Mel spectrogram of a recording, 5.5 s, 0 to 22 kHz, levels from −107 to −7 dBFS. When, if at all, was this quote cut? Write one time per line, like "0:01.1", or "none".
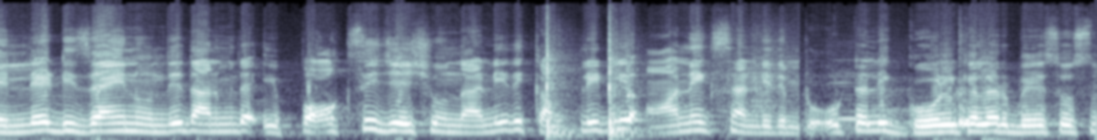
0:03.9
